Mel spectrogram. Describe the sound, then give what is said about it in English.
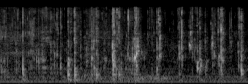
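Milk poured into eggs and sugar in a kitchen, a busy run of quick gurgling glugs and liquid drips in an uneven rhythm. “And that's the sound of pouring in the kitchen. Glug, glug, glug, glug.”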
